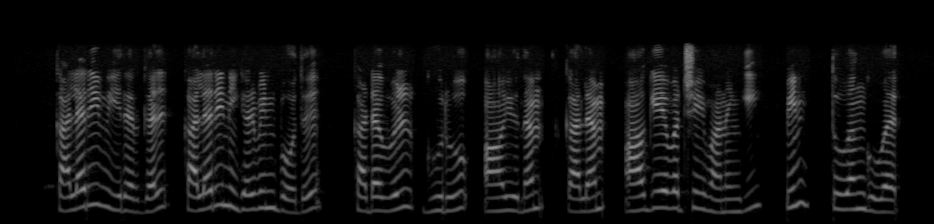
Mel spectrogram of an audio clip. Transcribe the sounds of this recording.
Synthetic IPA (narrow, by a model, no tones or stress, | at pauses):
kɐlɐɾiʋiːɾɐɾɣɐɭkɐlɐɾinɪɣɐɻʋɪnp̬oːðɯ | kɐɽɐʋɯɭɡʊɾuaːjɯðɐm | kɐlɐm | aːɣɪjɐʋɐʈrɐɪʋɐɳɐŋɡi | pɪnt̪ʊɻɐŋɡɯʋɐɾ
